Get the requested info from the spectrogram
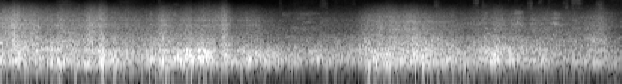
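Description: Mount Yasur's vent erupting: a loud, continuous rumbling rush of escaping gas and ash. It swells several times and fades toward the end. The loudness comes from gas building up under the vent and blasting out.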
